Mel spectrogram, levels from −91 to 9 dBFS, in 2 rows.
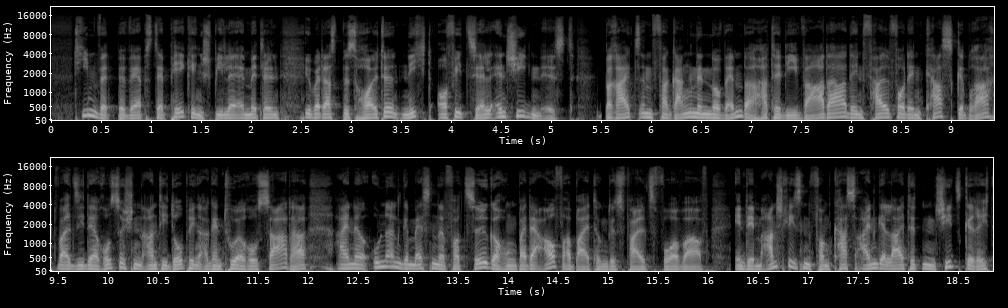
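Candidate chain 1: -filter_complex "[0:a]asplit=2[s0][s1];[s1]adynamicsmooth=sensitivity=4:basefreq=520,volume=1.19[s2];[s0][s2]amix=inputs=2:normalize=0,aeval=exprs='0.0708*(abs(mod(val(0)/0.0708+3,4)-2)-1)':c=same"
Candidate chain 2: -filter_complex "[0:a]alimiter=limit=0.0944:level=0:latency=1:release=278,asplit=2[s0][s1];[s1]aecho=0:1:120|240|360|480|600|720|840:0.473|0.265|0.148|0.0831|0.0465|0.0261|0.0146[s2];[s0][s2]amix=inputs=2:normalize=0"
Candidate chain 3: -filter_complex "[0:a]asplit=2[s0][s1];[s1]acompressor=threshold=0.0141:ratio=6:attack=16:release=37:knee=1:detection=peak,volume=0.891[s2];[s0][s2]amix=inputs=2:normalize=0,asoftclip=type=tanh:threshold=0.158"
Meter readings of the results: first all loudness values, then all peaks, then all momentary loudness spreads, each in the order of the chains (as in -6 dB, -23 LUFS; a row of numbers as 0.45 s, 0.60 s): -30.5 LUFS, -32.0 LUFS, -28.5 LUFS; -23.0 dBFS, -17.0 dBFS, -16.5 dBFS; 3 LU, 3 LU, 3 LU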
